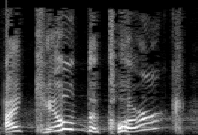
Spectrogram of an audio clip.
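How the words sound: It sounds like an astonished, disbelieving question.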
